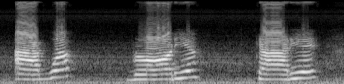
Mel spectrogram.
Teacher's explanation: começa do som mais fraco e vai até o som mais forte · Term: ditongos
